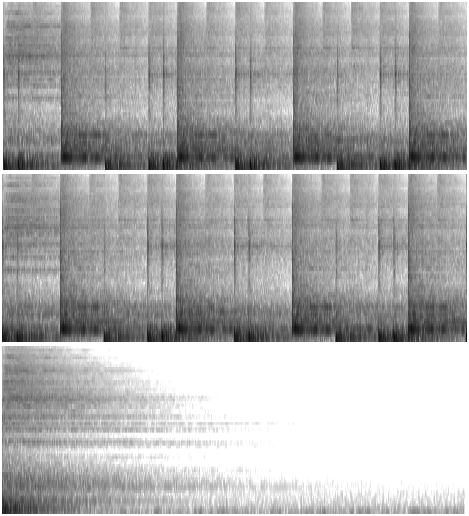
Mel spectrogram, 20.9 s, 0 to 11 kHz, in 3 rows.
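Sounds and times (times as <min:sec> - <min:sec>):
drums playing: 0:00.0 - 0:15.1.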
